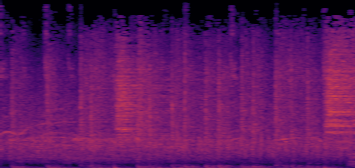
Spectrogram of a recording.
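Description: Rock band playing an instrumental passage with no singing, led by a drum kit with a steady beat under electric guitar.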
